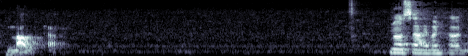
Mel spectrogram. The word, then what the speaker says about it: Malta: Mulcha. No, so I haven't heard that before. Mulcha. I type What? it for you. I'll Yes, sir. type it. What? Actually, the pronunciation is. Malta, Malta.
